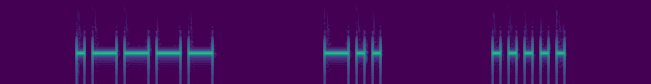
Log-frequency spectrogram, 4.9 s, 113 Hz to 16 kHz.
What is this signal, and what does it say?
Morse code, heard as a keyed tone, about 20 wpm, spaced as for 8 wpm, 700 Hz. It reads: 1D5
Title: 107 Lesson 18e - Letter m - Three Characters 20wpm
